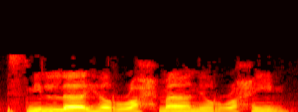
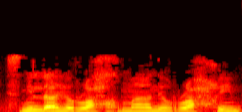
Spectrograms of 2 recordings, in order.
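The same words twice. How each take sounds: First: The h sounds are soft and unscraped, not kh. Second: The h sounds are harsh and scraped, like kh. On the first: The speaker calls it right. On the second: The speaker calls it wrong.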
